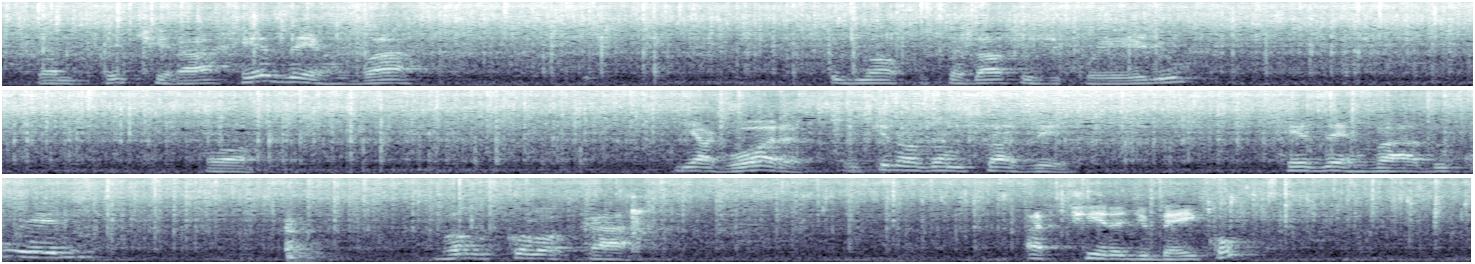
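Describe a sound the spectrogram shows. Food sizzles steadily in hot oil.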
